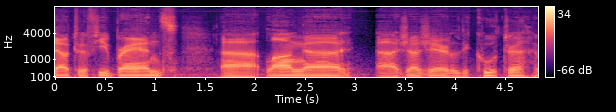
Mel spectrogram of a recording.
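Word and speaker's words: Jaeger-LeCoultre: So, and during that time, I also reached out to a few brands, Jaeger LeCoultre, or Jaeger LeCoultre, as we say in the U.S., and others.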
